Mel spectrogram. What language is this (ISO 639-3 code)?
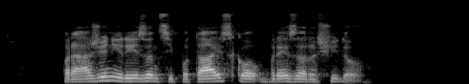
slv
